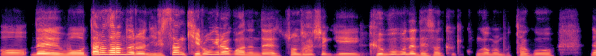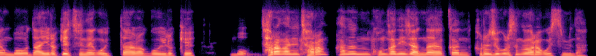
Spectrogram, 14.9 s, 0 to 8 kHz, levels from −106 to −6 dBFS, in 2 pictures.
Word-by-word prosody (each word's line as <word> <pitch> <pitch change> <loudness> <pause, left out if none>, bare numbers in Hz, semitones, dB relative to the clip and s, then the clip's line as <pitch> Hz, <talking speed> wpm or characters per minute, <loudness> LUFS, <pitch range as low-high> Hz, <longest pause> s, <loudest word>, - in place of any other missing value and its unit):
어. 165 +1 -4
네. 180 -4 +7
뭐 155 +2 0
다른 235 - +6
사람들은 240 -7 +6
일상 145 - 0
기록이라고 220 +3 +1
하는데 155 -3 -3
전 185 -1 -5
솔직히 180 -3 -6
그 185 +1 -2
부분에 215 0 -1
대해서는 145 +1 -8
크게 185 +5 -18
공감을 160 +1 -11
못하고 140 +4 -11 0.4
그냥 165 -2 -6
뭐 150 0 -1
'"나 160 +1 0
이렇게 175 +4 0
지내고 160 0 -4
있다."라고 145 +2 -4
이렇게 145 +1 -5 0.5
뭐 155 -1 -9 0.2
자랑 210 +3 +4
아닌 210 0 0
자랑? 195 +7 -1
하는 210 -1 -3
공간이지 195 +2 -1
않나?' 170 +1 +1
약간 160 +1 -4
그런 185 +2 -3
식으로 175 -2 -2
생각을 185 +1 -2
하고 165 -4 -2
있습니다. 130 -4 -12
170 Hz, 350 characters per minute, -22 LUFS, 155-200 Hz, 0.5 s, 네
